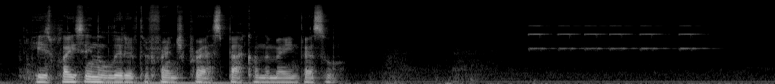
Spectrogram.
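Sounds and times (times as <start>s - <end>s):
steady low hum: 0.0s - 7.7s
speech: 0.4s - 3.5s
kitchen timer being set and beeping: 5.3s - 7.2s.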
